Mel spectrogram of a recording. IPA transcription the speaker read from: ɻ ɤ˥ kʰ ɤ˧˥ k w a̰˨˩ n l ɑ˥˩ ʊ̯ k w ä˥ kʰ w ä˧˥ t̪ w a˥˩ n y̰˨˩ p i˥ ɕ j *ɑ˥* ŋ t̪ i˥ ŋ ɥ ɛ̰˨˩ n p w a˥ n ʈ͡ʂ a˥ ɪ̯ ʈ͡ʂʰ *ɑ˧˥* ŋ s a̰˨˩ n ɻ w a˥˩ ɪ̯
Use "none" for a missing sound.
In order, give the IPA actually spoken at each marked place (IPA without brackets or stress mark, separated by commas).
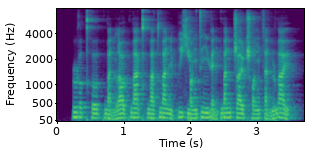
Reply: ɑ˧˥, ɑ˧˥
